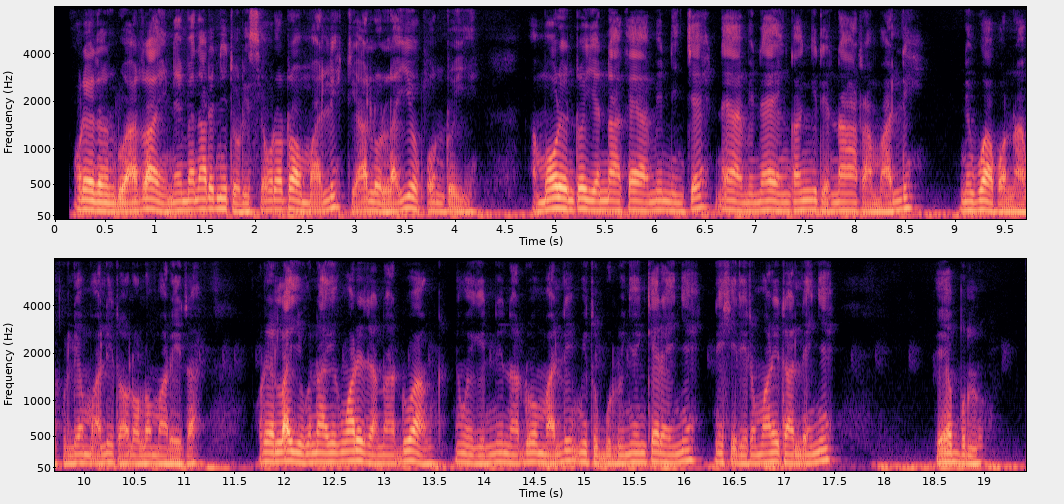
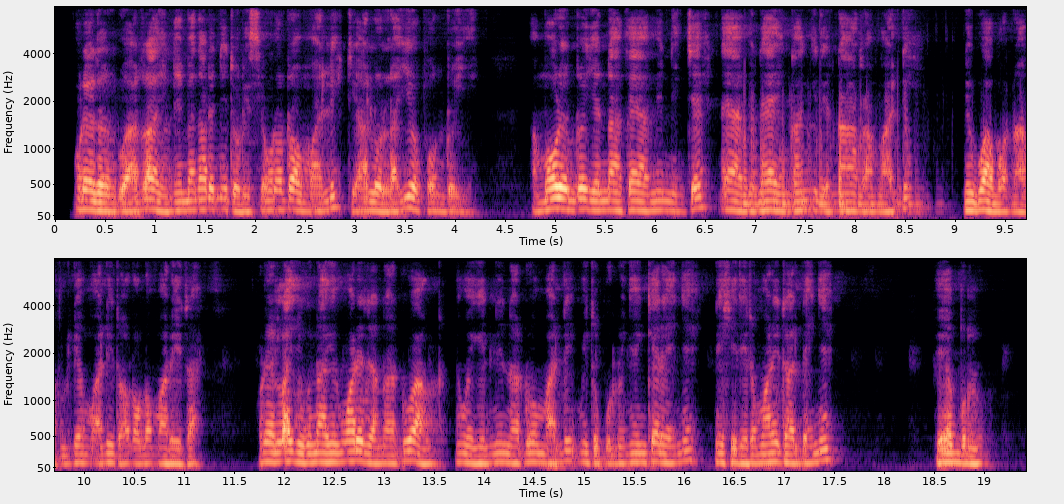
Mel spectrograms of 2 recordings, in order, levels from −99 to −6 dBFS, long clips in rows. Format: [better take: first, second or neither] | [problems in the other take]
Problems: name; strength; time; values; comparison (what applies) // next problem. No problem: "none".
first | noise reduction (neural mask model DeepFilterNet 3)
